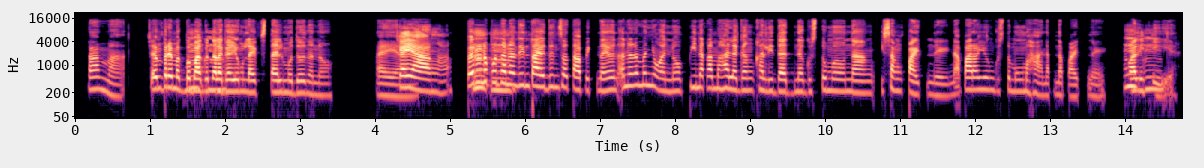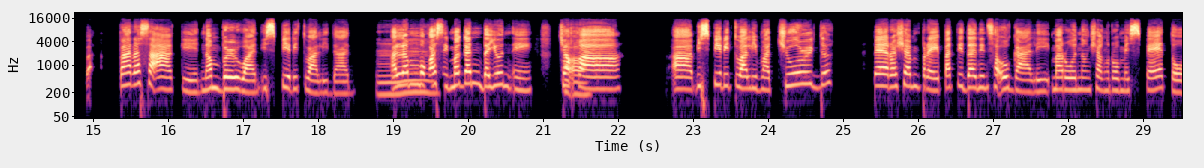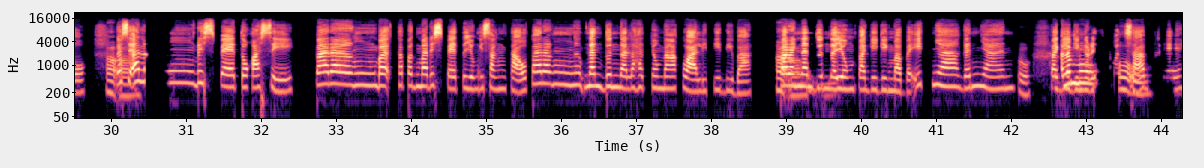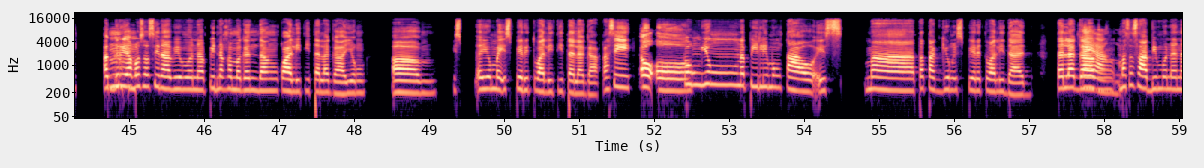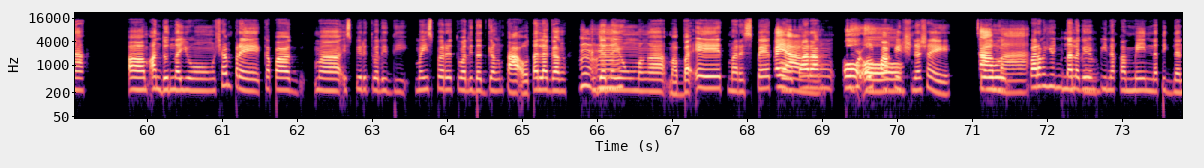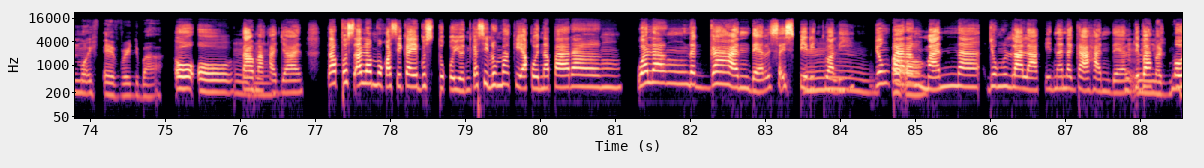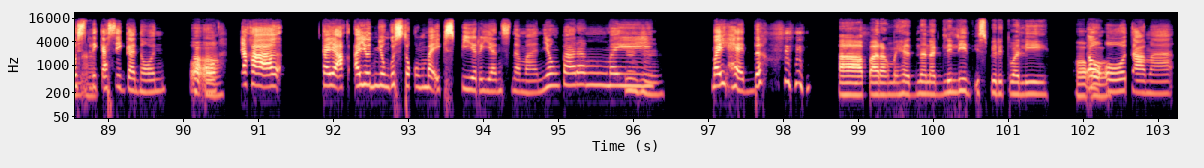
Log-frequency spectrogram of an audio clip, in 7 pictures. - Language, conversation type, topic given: Filipino, unstructured, Paano mo malalaman kung handa ka na sa isang relasyon, at ano ang pinakamahalagang katangian na hinahanap mo sa isang kapareha?
- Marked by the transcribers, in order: tapping; "da nin" said as "na din"; chuckle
